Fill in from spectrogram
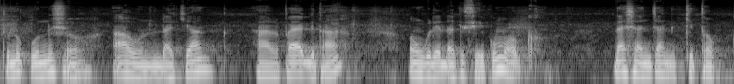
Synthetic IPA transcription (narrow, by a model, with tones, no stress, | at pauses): tu˨nu˦ku˨nu˦ʃɔa˦u˨nda˨ki˦a˦ŋ | a˨lpa˦ja˦ɡi˨ta˨ | ɔ˦ŋɡu˨ɾɛ˨da˨ki˦si˨ku˦mɔkɔ | na˦ʃa˨ɲd͡ʒa˦niki˦tɔ˨k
